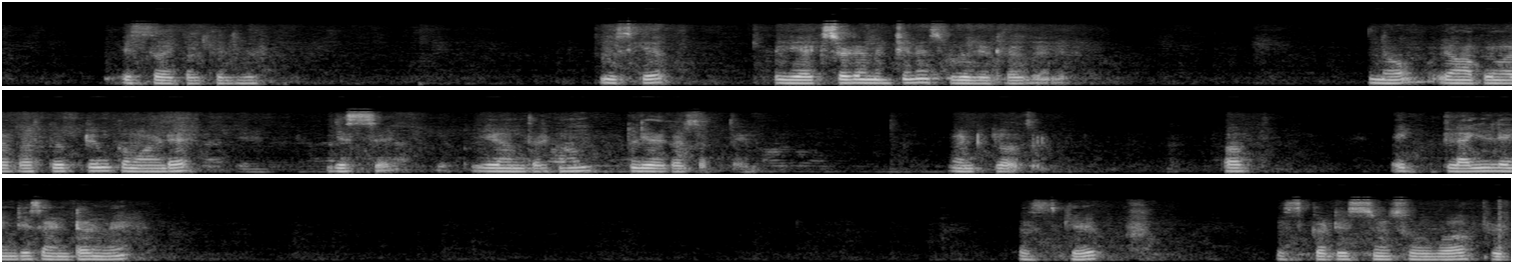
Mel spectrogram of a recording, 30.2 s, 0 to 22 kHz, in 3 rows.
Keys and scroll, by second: 3.2 Escape, 6.0 Delete, 26.5 Escape, 29.8-30.1 typing.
